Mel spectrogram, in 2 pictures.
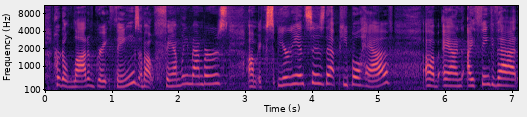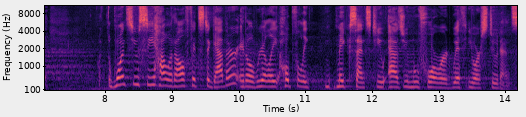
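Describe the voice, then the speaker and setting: Over noticeable background noise, the speaker is loud, with lively intonation and a moderate pace. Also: woman, high pitch for a woman. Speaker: transition specialist speaking at a community panel. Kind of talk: presentation to an audience. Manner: animated.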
